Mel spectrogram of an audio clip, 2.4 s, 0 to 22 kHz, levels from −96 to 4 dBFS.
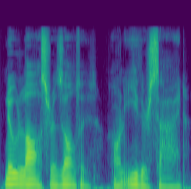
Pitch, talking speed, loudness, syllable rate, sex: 100 Hz, 150 wpm, -18 LUFS, 4.7 syllables/s, male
